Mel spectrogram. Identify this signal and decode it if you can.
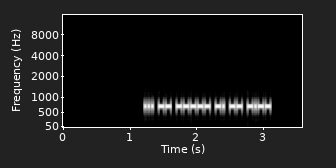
Morse code, heard as a keyed tone, about 46 wpm, 700 Hz. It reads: SM0NMY
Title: DXCC-100 Call Signs - 6 Characters - Repeated 2x - 45wpm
